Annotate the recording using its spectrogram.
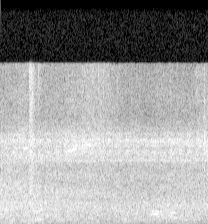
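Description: Steady background noise of street traffic passing, with faint voices underneath.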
